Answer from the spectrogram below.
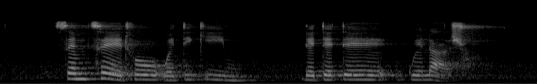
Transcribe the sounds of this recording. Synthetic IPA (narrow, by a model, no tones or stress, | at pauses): sem̩t͡sʰɛtʰɔwetʼikʼimu | lɛtʼɛtʼɛk̬wɛlaːʃwḁ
